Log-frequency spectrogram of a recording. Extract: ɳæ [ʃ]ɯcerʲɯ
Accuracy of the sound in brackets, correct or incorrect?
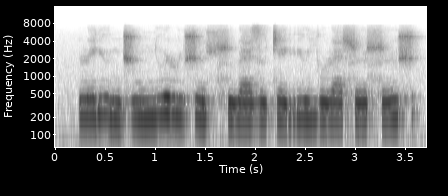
incorrect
